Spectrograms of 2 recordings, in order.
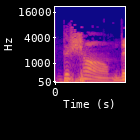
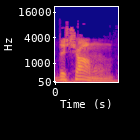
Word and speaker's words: Deschamps: Però no diguis Deschamps, digues com ha dit José Luis Gil, que diu Deschamps. – Deschamps.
